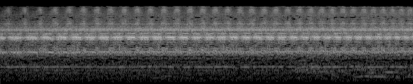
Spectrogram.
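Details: Cicadas in Ubon Ratchathani, Thailand: a loud, dense, high-pitched metallic buzz, steady in volume, with a rapid throbbing pulse of roughly four beats per second running through it.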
